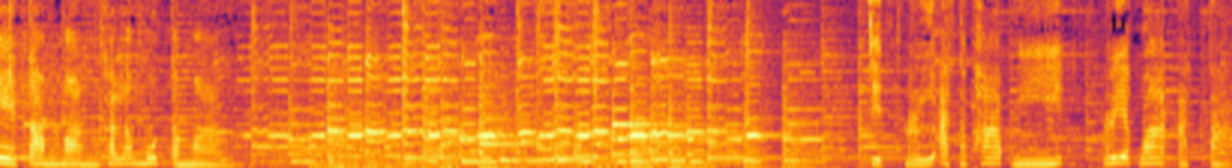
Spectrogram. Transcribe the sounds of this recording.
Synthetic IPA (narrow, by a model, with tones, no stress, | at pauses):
ʔeː˧t̪a˧mːa˧ŋkʰa˦˥la˦˥mu˦˥t̪ːa˧ma˧ŋ | t͡ɕi˨˩t̪̚ɾɯː˩˦ʔa˨˩t̪ːa˧pʰaː˥˩p̚niː˦˥ | ɾi˥˩ək̚waː˥˩ʔa˨˩t̪ːa˨˩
